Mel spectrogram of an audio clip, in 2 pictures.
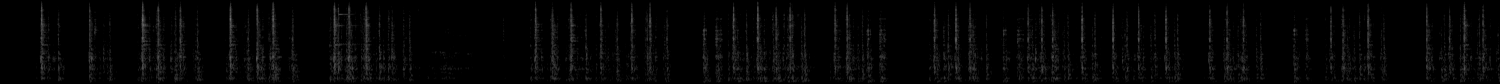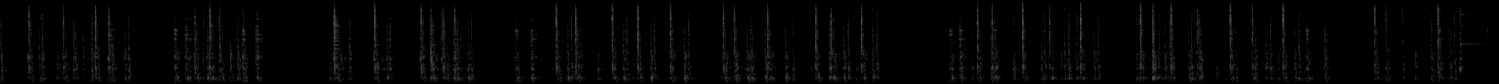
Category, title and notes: Sound effects > Objects / House appliances
Typewriter Typing 04
A foley recording of a vintage typewriter at medium distance to the microphone typing nonstop.
Una grabación de foley de una máquina de escribir vintage a media distancia del micrófono escribiendo sin parar.
Bell, Chaotic, Ding, Foley, Keyboard, Keys, Mechanical, Old, Retro, Typewriter, Typing, Vintage, Writing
